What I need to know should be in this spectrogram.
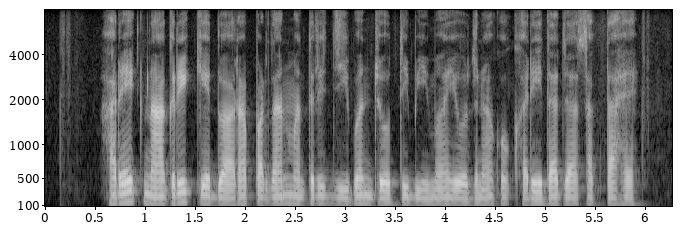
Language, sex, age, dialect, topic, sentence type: Hindi, male, 18-24, Marwari Dhudhari, banking, statement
